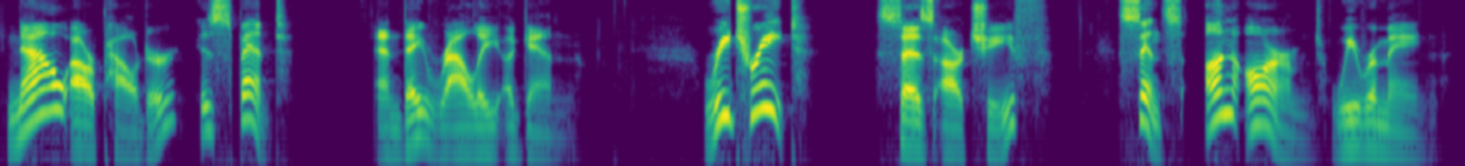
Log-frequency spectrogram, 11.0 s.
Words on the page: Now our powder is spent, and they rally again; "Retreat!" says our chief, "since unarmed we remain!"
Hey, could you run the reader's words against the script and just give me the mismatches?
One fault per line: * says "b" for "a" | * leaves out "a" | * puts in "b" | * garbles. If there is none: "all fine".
all fine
